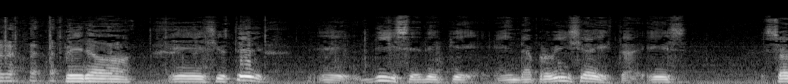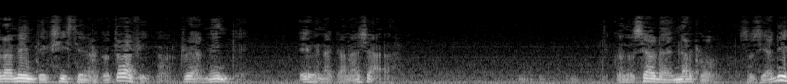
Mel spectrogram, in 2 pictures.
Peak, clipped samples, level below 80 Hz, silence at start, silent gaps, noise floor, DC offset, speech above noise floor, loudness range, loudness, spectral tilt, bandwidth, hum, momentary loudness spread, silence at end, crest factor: 0 dBFS; under 0.1%; -40 dBFS; 0 s; none; -36 dBFS; under 0.1%; 22 dB; 12 LU; -16 LUFS; -8 dB/octave; 10 kHz; none; 22 LU; 0 s; 16 dB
